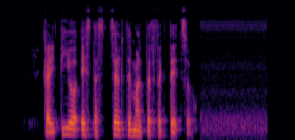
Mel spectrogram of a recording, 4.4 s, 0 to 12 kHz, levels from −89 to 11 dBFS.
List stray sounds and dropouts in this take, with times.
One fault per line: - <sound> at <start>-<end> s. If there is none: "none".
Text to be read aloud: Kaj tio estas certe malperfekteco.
none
